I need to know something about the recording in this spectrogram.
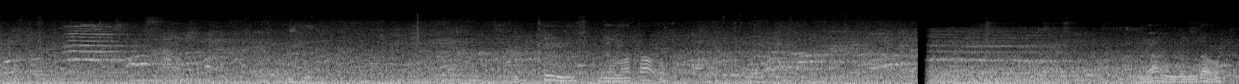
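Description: A crowd of people chatters and murmurs in a large echoing hall.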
